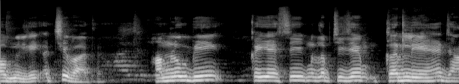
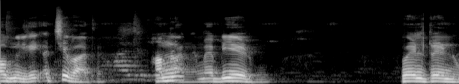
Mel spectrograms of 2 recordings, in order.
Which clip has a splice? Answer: second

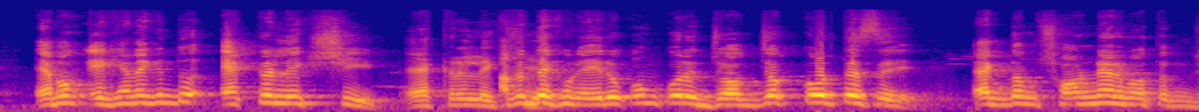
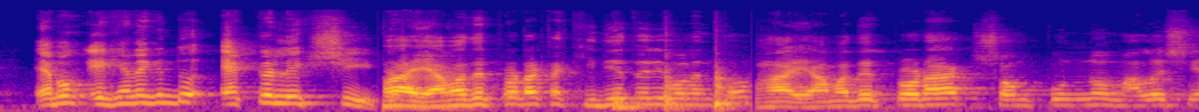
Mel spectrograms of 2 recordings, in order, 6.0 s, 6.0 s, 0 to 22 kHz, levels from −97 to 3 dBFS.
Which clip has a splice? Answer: second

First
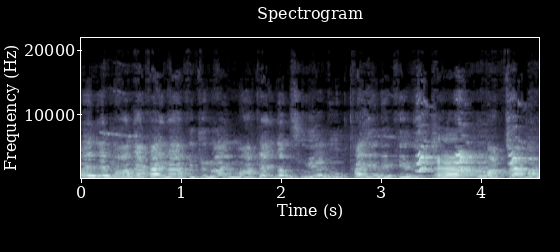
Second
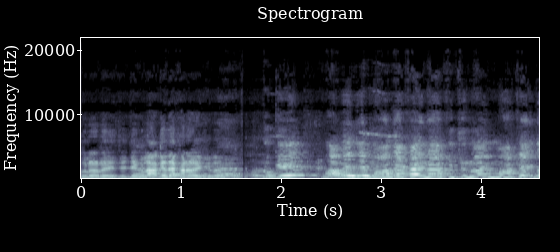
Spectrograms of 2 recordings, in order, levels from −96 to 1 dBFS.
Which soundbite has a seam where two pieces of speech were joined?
second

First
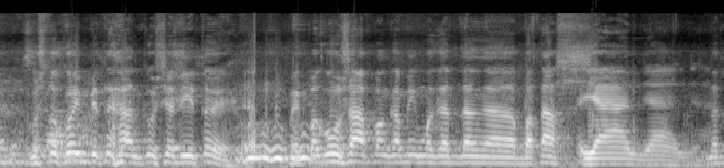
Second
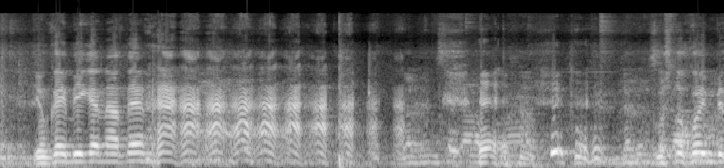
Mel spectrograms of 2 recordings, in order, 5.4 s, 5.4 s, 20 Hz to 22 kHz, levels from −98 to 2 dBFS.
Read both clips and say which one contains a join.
first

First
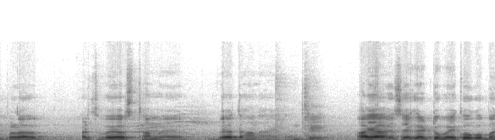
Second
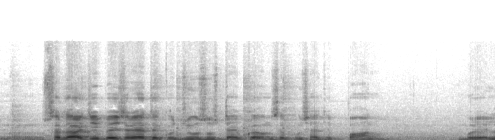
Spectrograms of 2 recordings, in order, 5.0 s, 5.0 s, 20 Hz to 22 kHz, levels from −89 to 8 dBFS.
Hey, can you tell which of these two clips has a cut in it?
first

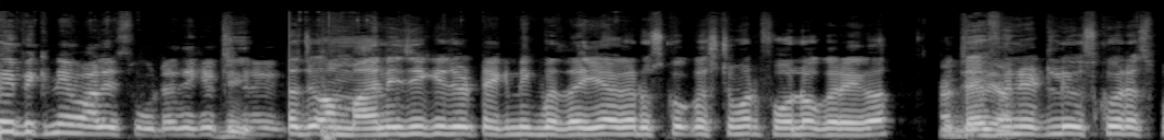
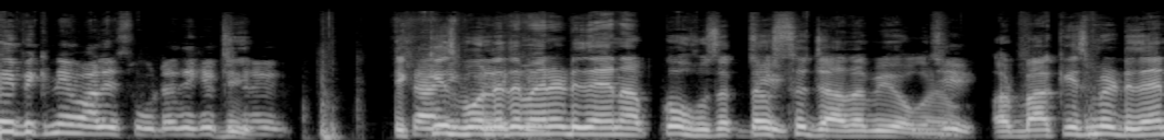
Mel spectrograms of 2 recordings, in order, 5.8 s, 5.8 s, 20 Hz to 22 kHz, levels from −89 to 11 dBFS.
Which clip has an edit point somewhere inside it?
first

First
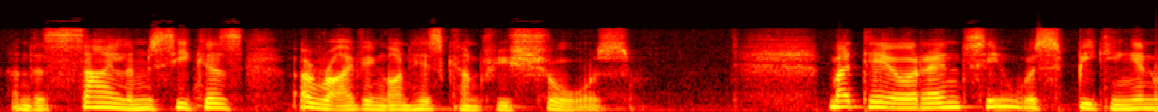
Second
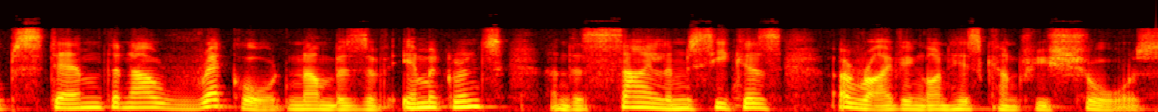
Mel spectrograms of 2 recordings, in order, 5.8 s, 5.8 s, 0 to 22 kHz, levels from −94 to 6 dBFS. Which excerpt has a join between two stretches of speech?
second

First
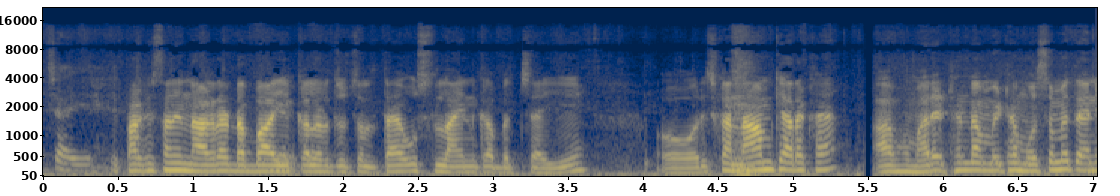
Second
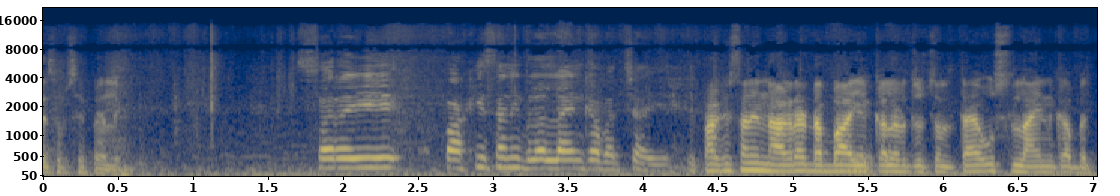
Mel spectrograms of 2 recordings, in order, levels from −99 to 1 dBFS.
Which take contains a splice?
first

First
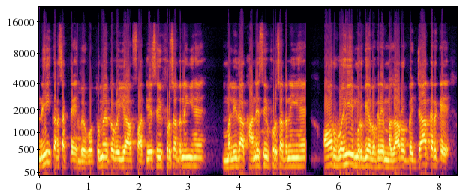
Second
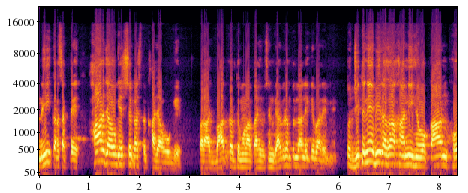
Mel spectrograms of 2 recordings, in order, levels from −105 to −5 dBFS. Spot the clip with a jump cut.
first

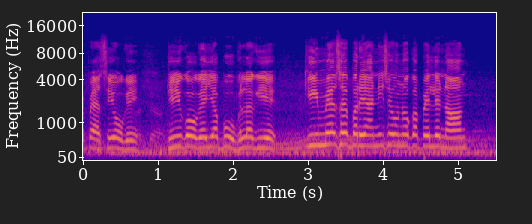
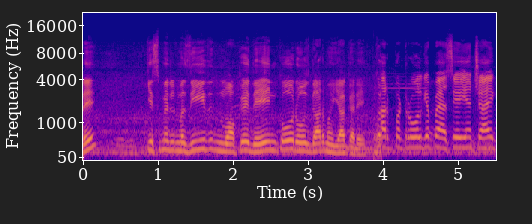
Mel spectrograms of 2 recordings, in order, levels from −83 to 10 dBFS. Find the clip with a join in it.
second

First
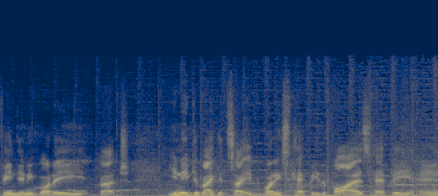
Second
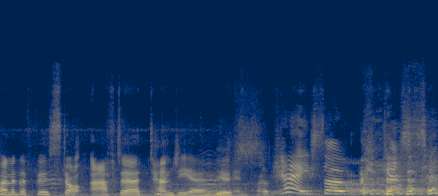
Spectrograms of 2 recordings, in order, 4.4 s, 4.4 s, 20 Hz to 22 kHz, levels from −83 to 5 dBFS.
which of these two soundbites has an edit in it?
second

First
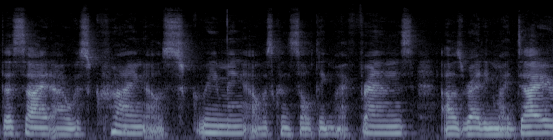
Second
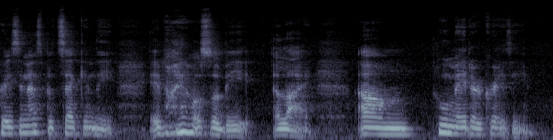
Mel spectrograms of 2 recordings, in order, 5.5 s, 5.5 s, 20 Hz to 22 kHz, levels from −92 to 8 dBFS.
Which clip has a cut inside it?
second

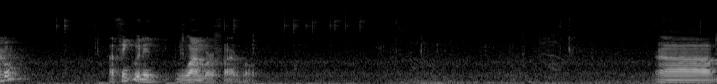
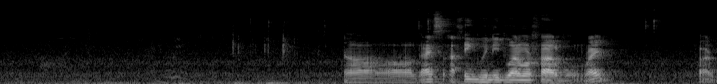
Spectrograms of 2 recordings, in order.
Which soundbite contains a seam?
first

